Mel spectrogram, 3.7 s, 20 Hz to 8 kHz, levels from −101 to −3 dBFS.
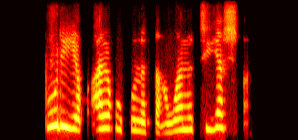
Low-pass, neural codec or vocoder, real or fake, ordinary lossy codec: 7.2 kHz; none; real; Opus, 16 kbps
